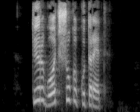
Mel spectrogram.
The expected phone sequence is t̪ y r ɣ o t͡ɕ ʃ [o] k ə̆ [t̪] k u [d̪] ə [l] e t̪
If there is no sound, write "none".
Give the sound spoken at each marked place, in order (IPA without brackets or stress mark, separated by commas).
u, none, t̪, ɾ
